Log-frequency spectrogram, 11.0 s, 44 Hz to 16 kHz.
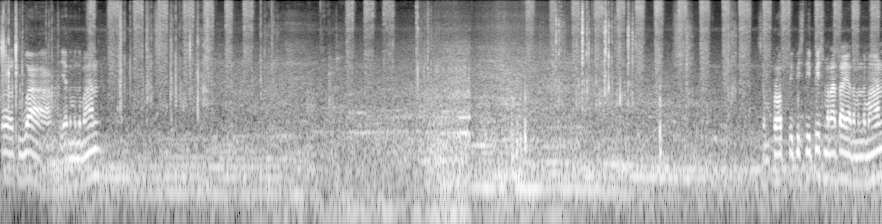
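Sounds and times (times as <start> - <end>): spray can hissing: 1.1 - 3.4, 4.2 - 5.4, 6.5 - 11.0
spray can clicks: 6.9 - 9.4.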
